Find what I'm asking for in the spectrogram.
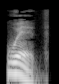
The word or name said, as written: width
